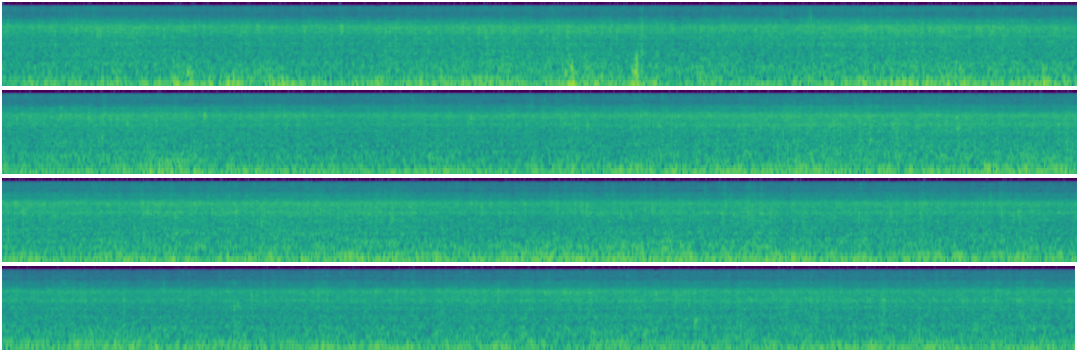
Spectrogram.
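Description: Heavy rain pouring steadily onto a wet street and pavement during a thunderstorm, a constant hiss with a low rumble underneath.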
